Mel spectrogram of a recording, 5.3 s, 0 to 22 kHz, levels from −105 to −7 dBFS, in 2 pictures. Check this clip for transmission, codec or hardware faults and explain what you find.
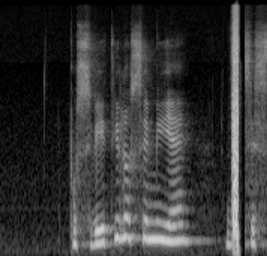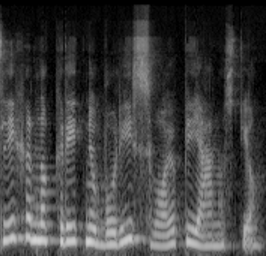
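Two faults are present: a wireless microphone squelch dropout and a call bitrate drop.

From 2.29 to 2.45 s, just after "se mi je", there is a wireless microphone squelch dropout. The analogue FM radio link weakened, hiss rose, and the receiver's squelch shut the output for about 75 ms before the voice came back. Unlike a packet-loss gap, which cuts cleanly or is smoothed over by concealment, this gap is preceded by a swell of static before the near silence.

From 3.07 to 4.99 s the speech turns rough and watery and loses its top end. This is a call bitrate drop. The connection's bandwidth estimate fell, and the encoder was forced to code with far fewer bits. The sound fits a fall from 64 to 16 kbps, held at its lowest for 1.82 s. Unlike a dropout, nothing goes missing. The speech stays continuous and only its detail coarsens until the bitrate recovers.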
